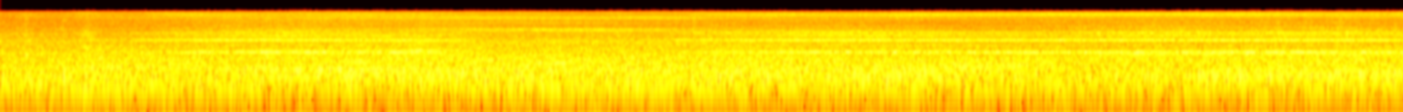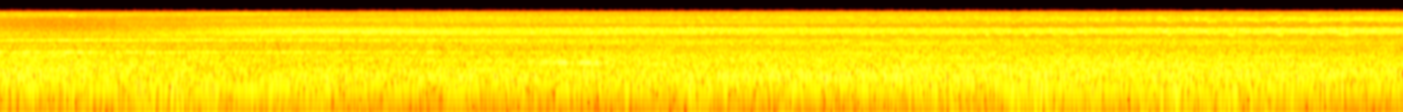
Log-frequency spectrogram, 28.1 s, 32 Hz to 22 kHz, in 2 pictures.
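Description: GWR Class 800 Intercity Express Train moving slowly along the platform, its running noise carrying steady high-pitched squealing tones. The tones break off about four seconds in and return at about six seconds. From about sixteen seconds in they give way to a harsher, hissing high squeal.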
